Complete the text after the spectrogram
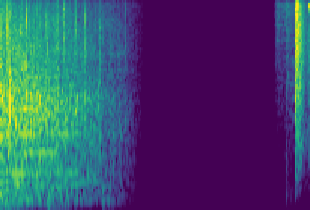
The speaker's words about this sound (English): our newly qualified pilots march off to the applause of their friends and families, continuing the long and proud history of soldiers in the air.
